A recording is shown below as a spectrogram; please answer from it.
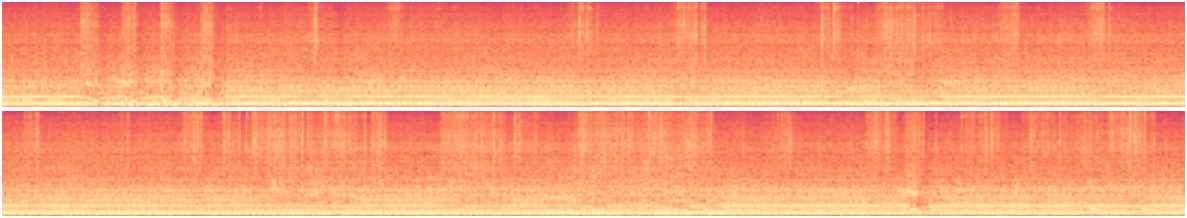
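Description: Trailer wood chipper's engine running steadily at high speed, its pitch sagging briefly a few times as limbs and brush are fed in and load it down, with scattered cracks and knocks from the material going through. The mini skid steer's engine runs alongside.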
